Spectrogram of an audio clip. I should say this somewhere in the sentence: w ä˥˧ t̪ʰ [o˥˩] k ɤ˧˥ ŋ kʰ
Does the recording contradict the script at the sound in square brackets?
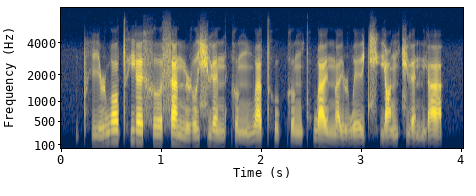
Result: yes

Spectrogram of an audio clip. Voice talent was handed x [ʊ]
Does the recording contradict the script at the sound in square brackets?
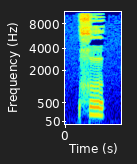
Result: no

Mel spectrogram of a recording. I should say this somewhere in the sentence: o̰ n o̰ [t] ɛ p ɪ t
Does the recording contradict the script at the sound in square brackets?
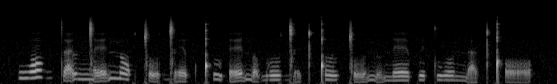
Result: yes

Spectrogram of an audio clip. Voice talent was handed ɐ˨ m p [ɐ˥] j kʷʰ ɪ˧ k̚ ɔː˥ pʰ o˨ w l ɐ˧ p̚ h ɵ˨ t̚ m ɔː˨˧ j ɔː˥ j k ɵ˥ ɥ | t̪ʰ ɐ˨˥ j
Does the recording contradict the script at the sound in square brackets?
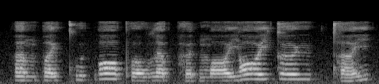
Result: yes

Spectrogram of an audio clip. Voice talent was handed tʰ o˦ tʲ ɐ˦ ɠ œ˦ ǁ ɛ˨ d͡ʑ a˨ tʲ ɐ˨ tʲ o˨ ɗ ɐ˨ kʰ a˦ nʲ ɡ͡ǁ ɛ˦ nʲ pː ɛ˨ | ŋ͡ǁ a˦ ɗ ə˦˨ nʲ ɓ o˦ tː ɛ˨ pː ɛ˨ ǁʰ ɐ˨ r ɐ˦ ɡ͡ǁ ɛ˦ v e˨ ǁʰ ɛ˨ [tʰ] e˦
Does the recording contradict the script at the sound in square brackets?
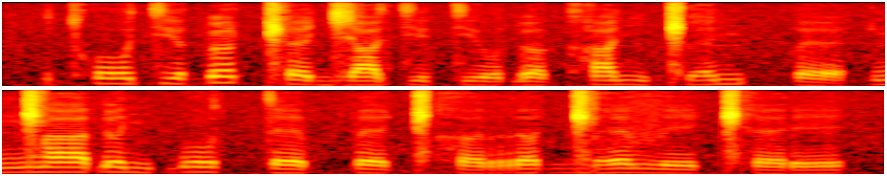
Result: yes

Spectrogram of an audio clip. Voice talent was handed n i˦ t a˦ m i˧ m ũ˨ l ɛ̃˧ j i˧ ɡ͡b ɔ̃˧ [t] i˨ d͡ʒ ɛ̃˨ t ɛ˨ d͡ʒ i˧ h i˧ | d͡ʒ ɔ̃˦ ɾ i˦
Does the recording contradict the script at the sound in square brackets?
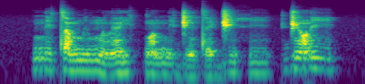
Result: yes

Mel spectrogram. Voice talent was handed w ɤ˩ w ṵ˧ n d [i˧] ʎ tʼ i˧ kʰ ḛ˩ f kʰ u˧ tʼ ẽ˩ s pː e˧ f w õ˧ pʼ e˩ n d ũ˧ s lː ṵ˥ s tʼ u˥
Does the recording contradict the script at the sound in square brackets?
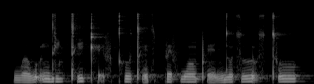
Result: no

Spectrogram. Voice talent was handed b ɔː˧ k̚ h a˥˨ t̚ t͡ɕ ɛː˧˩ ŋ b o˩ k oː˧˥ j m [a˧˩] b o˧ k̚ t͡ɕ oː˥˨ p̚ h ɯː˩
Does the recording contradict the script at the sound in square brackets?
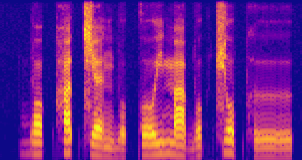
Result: no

